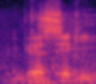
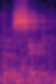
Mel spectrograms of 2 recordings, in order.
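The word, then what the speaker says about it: Gesicki: Pronunciation on the last name? Gasicki. Gasicki. Yeah, Gasicki.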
